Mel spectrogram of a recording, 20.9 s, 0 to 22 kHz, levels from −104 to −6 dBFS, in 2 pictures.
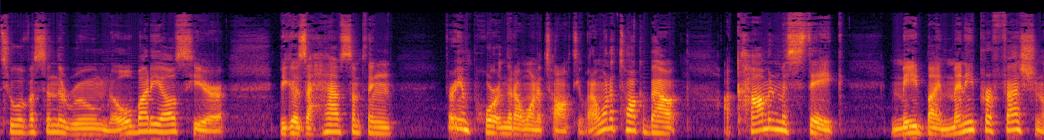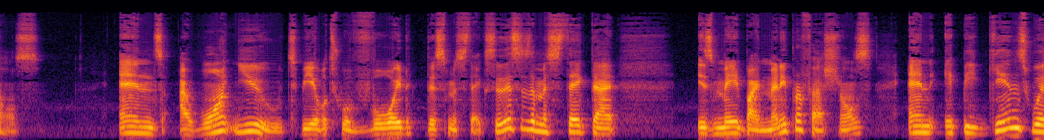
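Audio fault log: throughout, filter restarted on every block: a steady buzz near 345 Hz riding the speech, tracking its loudness, since each 128-sample block restarts the filter from silence.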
